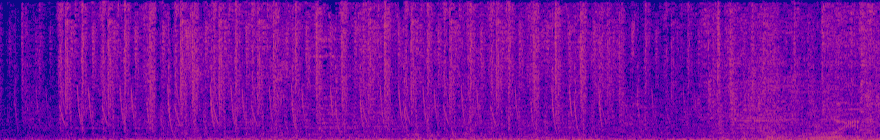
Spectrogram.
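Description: Holocannons firing in the Wuthering Waves video game, a dense continuous barrage of rapid gunfire-like bursts rumbling steadily throughout at moderate level with no talk.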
